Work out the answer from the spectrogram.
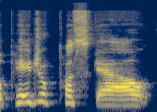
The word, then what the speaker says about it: Pedro Pascal: So Pedro Pascal, that's how you say his name, he plays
